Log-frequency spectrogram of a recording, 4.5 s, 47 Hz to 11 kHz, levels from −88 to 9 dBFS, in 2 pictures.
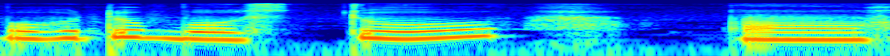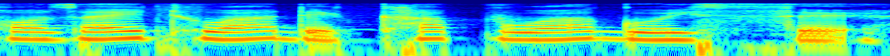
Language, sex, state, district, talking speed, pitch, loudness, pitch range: Assamese, female, Assam, Sonitpur, 110 wpm, 245 Hz, -15 LUFS, 235-260 Hz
